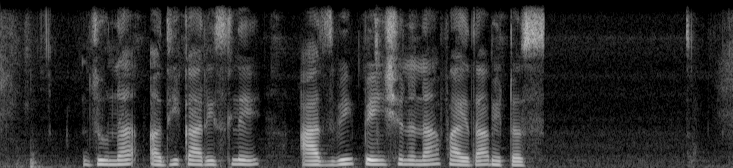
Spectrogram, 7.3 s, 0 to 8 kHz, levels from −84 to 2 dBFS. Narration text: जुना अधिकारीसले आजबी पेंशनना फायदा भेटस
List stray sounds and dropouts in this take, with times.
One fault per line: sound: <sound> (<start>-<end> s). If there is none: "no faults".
no faults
